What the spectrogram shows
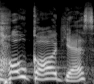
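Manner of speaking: mock amused voice bubbling with laughter. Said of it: "she laughs and goes".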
